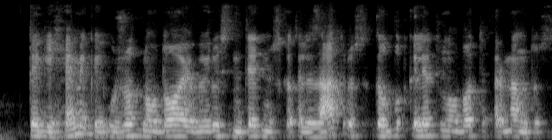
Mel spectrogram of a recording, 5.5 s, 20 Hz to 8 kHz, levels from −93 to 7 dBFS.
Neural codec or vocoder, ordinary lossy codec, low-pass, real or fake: none; Opus, 24 kbps; 7.2 kHz; real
